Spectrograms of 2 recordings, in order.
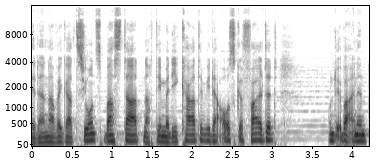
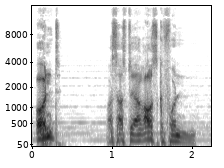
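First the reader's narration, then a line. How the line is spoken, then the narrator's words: Stern question. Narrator (German): fragte Schlachtgol streng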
